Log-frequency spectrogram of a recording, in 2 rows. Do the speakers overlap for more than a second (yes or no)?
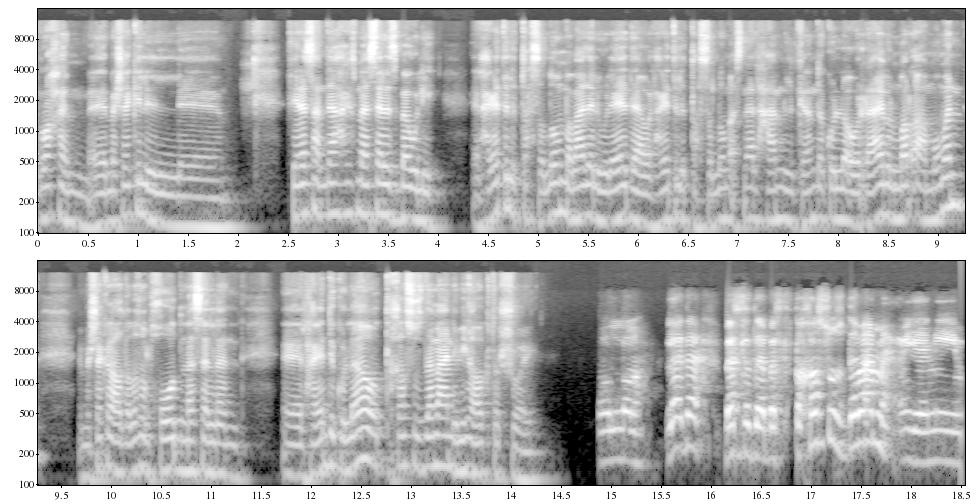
no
